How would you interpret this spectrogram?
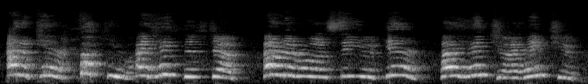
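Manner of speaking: shrieking high and very loud; high-pitched, full-force tantrum; furious screaming. Acted. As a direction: scream it like a daughter raging at her father. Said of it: "she's screaming at her father".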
